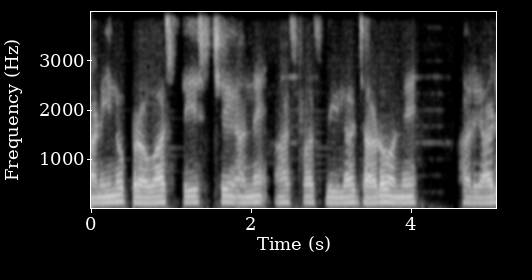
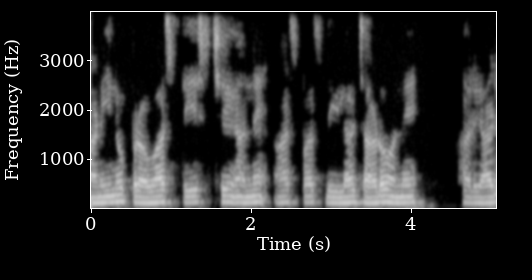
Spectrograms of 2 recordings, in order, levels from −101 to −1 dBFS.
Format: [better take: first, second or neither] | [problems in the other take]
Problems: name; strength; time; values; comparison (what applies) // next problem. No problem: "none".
second | noise reduction (neural separator model SepFormer WHAM!)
